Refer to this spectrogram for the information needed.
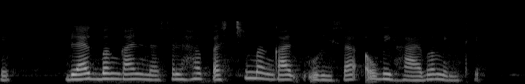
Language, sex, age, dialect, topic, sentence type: Chhattisgarhi, female, 36-40, Central, agriculture, statement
